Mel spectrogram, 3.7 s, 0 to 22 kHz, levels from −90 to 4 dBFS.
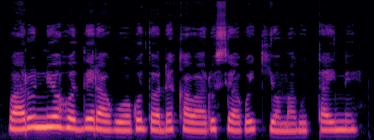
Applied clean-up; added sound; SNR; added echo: none; none; none; none.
